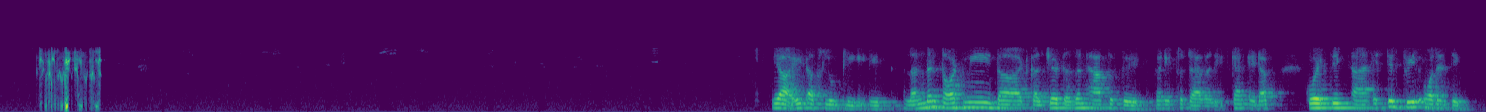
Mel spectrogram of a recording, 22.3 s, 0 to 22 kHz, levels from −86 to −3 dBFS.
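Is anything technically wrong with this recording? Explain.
Yes. From 0.55 to 1.52 s there is a codec payload misread. The decoder unpacks AMR narrowband frames with their fields misplaced, which fits octet-aligned packing read as bandwidth-efficient, so the speech becomes garbled warbling noise.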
